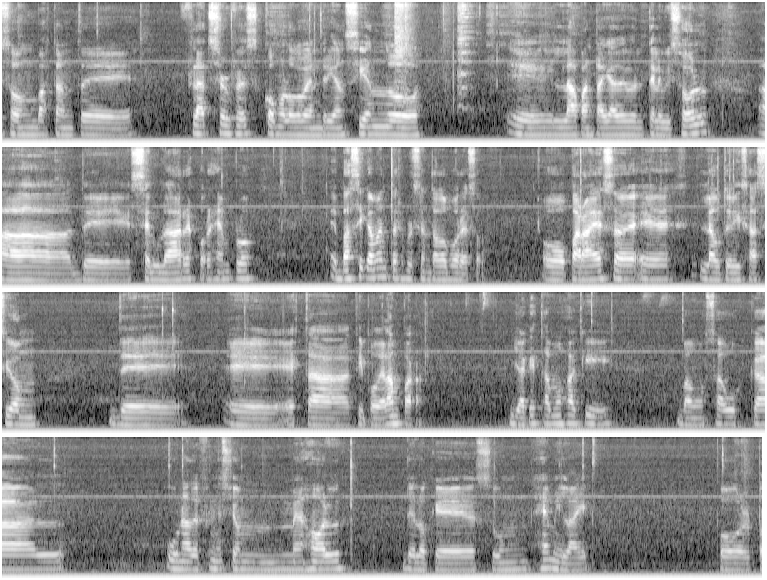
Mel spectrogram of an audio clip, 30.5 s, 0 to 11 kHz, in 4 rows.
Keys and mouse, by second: 15.1 r, 17.6-19.3 drag.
